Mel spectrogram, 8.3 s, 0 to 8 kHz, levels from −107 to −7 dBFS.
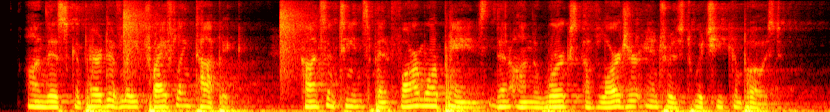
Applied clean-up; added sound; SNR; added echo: none; Clapping; 17 dB; reverberation time 2.5 s.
